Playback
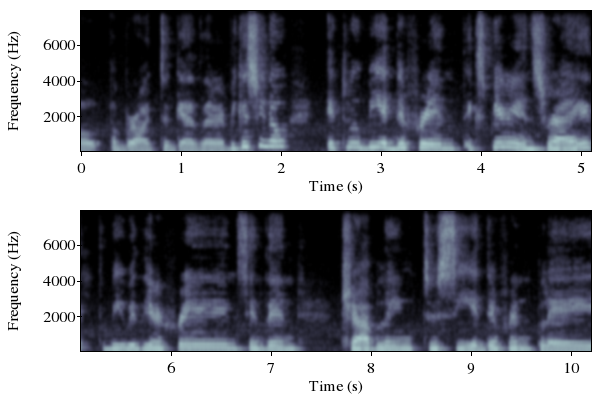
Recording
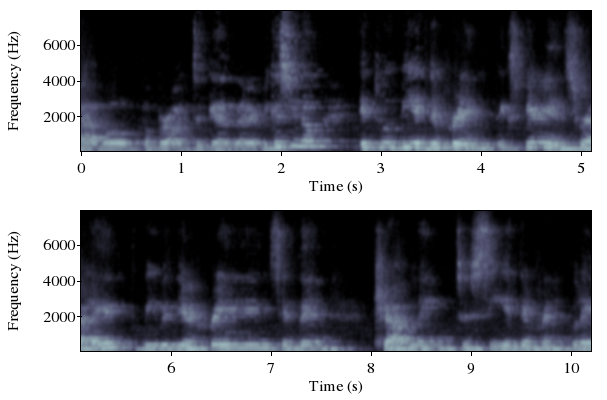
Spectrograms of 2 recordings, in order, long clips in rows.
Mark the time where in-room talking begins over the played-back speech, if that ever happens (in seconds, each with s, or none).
none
